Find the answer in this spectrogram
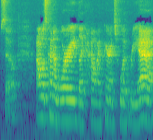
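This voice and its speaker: Over noticeable background noise and audible room echo, a woman in a Spanish accent speaks at a moderate pace and medium pitch with monotone, flat intonation. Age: 20s. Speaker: beauty vlogger. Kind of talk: casual chat while doing makeup tutorial.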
